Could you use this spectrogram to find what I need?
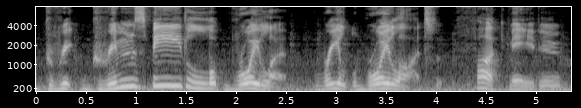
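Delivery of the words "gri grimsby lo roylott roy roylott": Grimsby and Roylott sounded out slowly, broken starts; stumbling over a name. Retold or imitated. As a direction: fumble Roylott syllable by syllable. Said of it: "bad at pronouncing names".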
